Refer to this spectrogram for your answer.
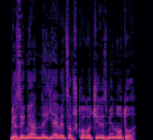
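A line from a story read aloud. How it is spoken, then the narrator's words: Nearly shouting. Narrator (Russian): только что не прокричал я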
